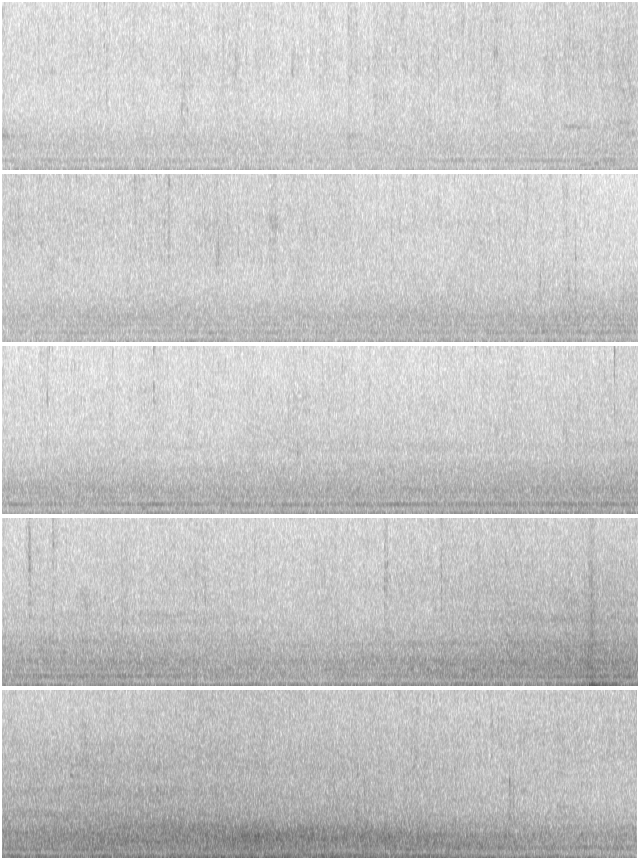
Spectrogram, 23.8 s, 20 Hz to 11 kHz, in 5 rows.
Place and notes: bad freienwalde/oder: uchtenhagenstraße - the city, the country & me: street ambience
mic in the window, street ambience, rustling leaves, church bells
the city, the country & me: january 4, 2015
Bad Freienwalde (Oder), Germany, 4 January 2015, ~12:00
